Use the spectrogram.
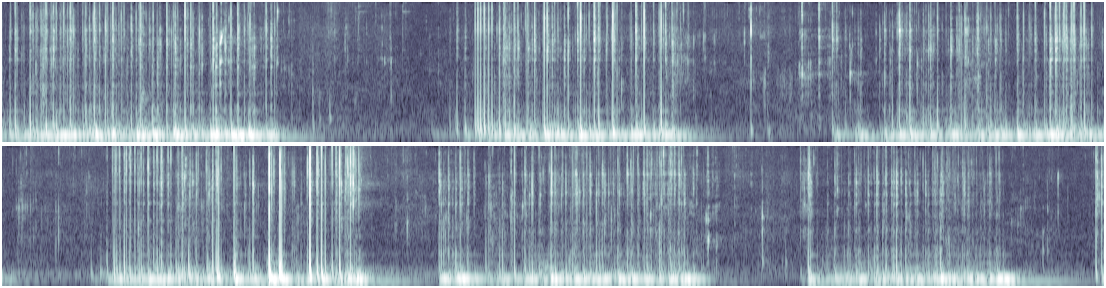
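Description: Long acrylic nail tips scratch and tap across the hollow metal mesh grille of a studio microphone. The sound comes in six bursts of dense, rasping scratching, separated by short quiet gaps. Each burst carries a heavy, boomy low rumble under a thin, bright crackle.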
